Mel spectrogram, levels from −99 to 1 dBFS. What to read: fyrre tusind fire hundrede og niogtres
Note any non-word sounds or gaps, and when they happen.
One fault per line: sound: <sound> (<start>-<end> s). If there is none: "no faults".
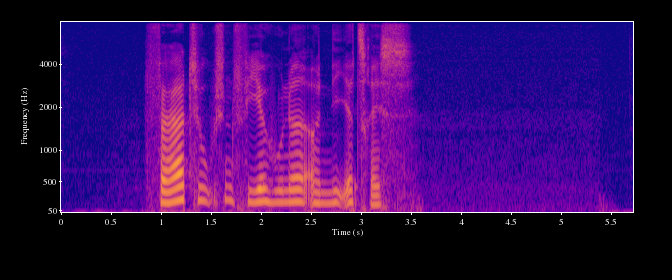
no faults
